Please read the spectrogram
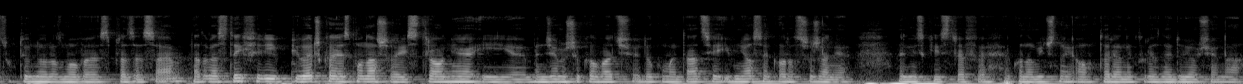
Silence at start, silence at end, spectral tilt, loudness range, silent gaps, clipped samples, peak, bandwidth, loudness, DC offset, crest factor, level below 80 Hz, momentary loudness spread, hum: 0 s; 0 s; -6.5 dB/octave; 4 LU; none; under 0.1%; -6 dBFS; 10.5 kHz; -24 LUFS; under 0.1%; 14 dB; -40 dBFS; 6 LU; none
